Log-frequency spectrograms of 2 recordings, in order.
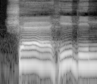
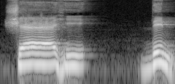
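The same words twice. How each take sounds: First: Shahdeen in one connected run with long vowels; measured, unbroken Shahdeen; whole word joined. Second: Shahdeen with a long pause before the last syllable; very slow, split Shahdeen; broken into pieces. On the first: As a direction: join Shahdeen slowly without stopping. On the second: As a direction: say Shahi, stop, then add দিন. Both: Shown as a demonstration. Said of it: "ভেঙে ভেঙে পড়ব".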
